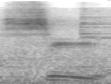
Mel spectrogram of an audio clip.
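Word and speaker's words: sim: C. It's also, C. it's not C like Spanish. It's S-I-M. The M is what's called a nasal vowel.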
